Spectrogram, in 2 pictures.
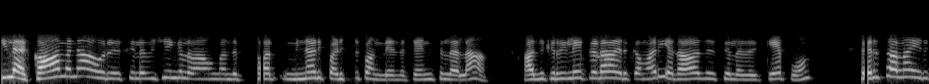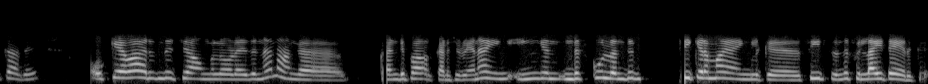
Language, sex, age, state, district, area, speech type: Tamil, male, 30-45, Tamil Nadu, Cuddalore, urban, conversation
